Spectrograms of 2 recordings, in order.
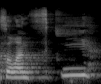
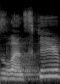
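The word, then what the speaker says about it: Zelensky: bit closer um and it's not zelenski it's lenski but that's okay and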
